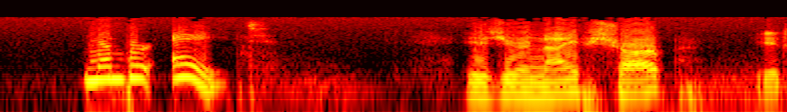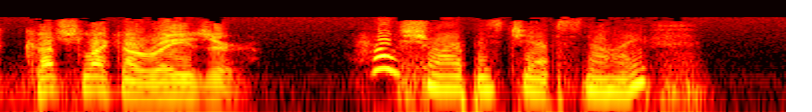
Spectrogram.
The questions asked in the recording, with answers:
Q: How sharp is Jeff's knife?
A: It's as sharp as a razor.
